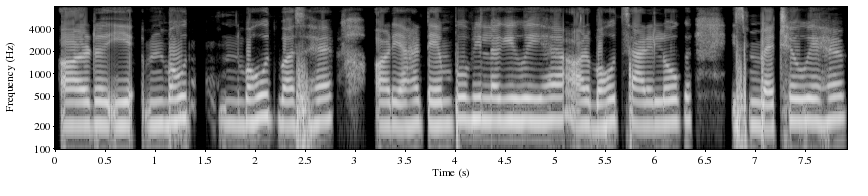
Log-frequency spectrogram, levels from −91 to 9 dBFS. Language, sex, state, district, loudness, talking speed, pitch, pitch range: Hindi, female, Bihar, Muzaffarpur, -12 LUFS, 165 wpm, 220 Hz, 210-235 Hz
